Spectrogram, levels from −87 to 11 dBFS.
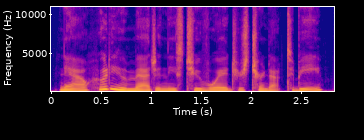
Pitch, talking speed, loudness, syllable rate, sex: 205 Hz, 255 wpm, -15 LUFS, 7.0 syllables/s, female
